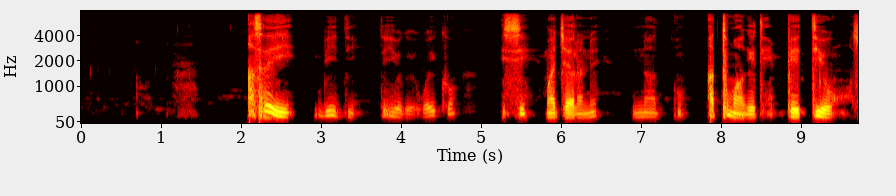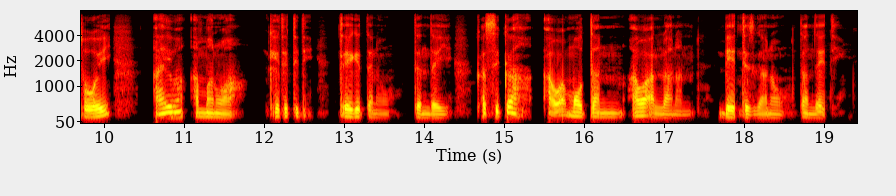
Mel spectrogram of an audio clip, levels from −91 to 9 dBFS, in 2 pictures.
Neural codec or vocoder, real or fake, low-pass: none; real; 7.2 kHz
